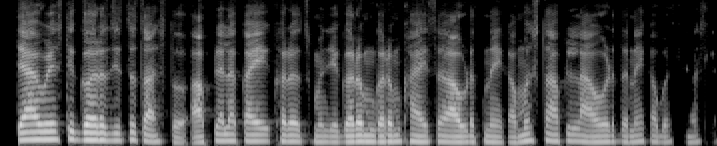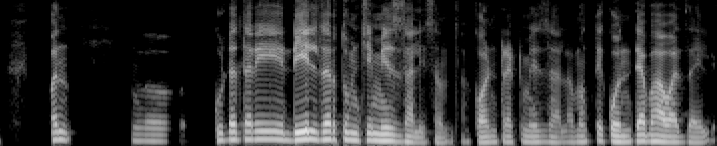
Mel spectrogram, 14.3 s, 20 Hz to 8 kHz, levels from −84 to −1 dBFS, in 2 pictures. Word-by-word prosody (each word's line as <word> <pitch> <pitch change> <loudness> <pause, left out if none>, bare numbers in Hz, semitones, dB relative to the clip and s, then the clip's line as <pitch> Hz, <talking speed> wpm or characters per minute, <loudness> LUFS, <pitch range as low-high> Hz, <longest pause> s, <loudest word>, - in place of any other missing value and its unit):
त्यावेळेस 160 +1 +5
ते 165 - +3
गरजेचंच 150 -1 +2
असतं. 120 -5 -3
आपल्याला 130 +5 -1
काही 130 0 +2
खरंच 125 -2 -1
म्हणजे 115 -1 -4
गरम-गरम 120 0 +2
खायचं 120 -1 -2
आवडत 110 0 0
नाही 115 -2 -3
का, 105 0 -6
मस्त 135 +5 -4
आपल्याला 130 -1 -3
आवडतं 115 0 -2
नाही 120 +2 -5
का, 120 - -7
बसल्या-बसल्या. 110 0 -13 0.5
पण 155 +1 0 0.7
अ, 130 -1 -9 0.5
कुठेतरी 160 +2 +1
डील 160 +1 +8
जर 160 +1 +4
तुमची 145 -2 +1
मिस 135 -3 +3
झाली, 110 -4 -3
समजा 110 +3 -13
कॉन्ट्रॅक्ट 110 +1 -4
मिस 115 0 -4
झाला, 110 0 -9
मग 115 +1 -6
ते 135 - -2
कोणत्या 120 +1 +2
भावात 115 -2 +3
जाईल? 105 0 -6
120 Hz, 150 wpm, -22 LUFS, 115-140 Hz, 0.7 s, डील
